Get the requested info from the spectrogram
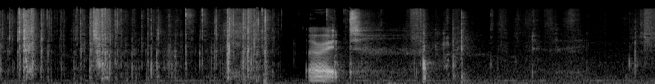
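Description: Foil wrapper of a Pokémon trading-card booster pack crinkling and tearing as it is torn open by hand, densest over the first three seconds. A short vocal sound follows about three seconds in, then a few faint rustles.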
